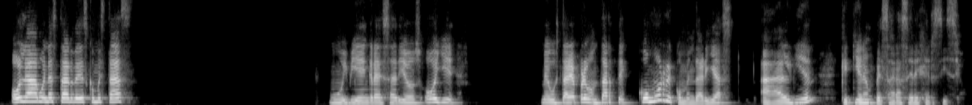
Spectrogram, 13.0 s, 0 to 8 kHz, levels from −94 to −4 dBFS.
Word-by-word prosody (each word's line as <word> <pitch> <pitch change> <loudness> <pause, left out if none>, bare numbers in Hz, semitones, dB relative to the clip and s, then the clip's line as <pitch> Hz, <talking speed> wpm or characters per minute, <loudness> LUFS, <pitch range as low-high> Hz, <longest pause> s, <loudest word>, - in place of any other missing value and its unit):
Hola, 320 +3 +6
buenas 300 -1 +1
tardes, 290 -1 +4
¿cómo 290 0 -1
estás? 295 +1 0 2.6
Muy 215 -1 -3
bien, 205 0 -2
gracias 205 0 -2
a 200 - 0
Dios. 220 0 -3
Oye 255 -4 -2 1.0
Me 225 -1 -3
gustaría 225 +1 +2
preguntarte, 245 -2 0
¿cómo 300 +7 +4
recomendarías 210 - -3 0.3
a 190 -1 0
alguien 225 - 0 0.4
que 210 -1 -6
quiere 220 0 +1
empezar 195 -3 -4
a - - -3
hacer 195 0 -5
ejercicio? 195 - -10
220 Hz, 110 wpm, -24 LUFS, 205-285 Hz, 2.6 s, Hola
